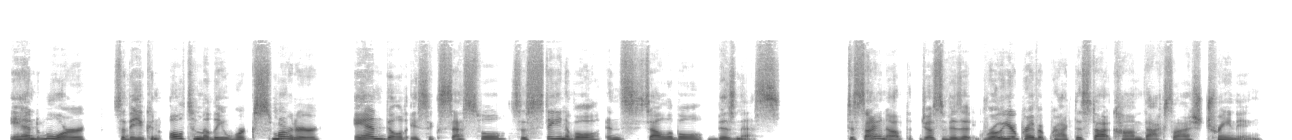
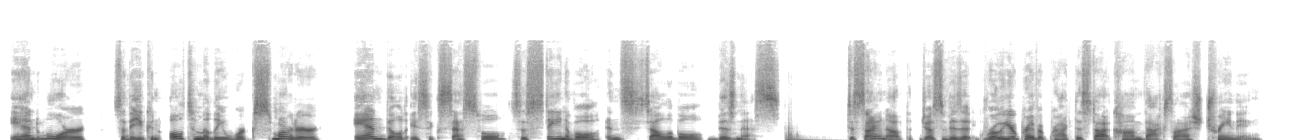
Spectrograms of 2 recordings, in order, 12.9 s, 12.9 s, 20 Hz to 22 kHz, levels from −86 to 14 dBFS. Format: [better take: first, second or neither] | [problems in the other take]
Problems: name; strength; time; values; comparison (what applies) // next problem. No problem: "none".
first | door banging; faint; at 8 s; peak 15 dB below the speech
